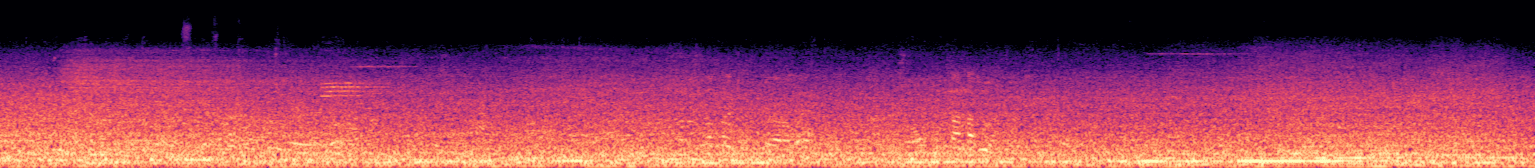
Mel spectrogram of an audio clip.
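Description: Distant traffic hums steadily along a quiet city street.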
